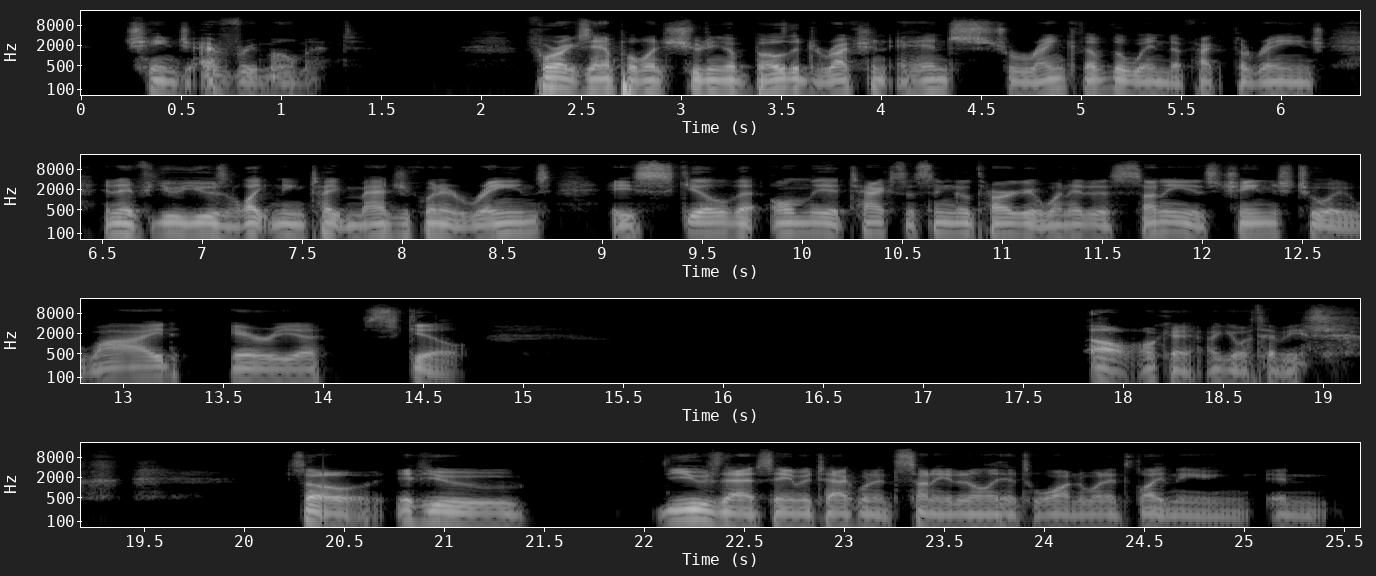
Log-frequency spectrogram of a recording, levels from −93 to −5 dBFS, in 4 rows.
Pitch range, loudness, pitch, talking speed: 80-100 Hz, -43 LUFS, 90 Hz, 175 wpm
